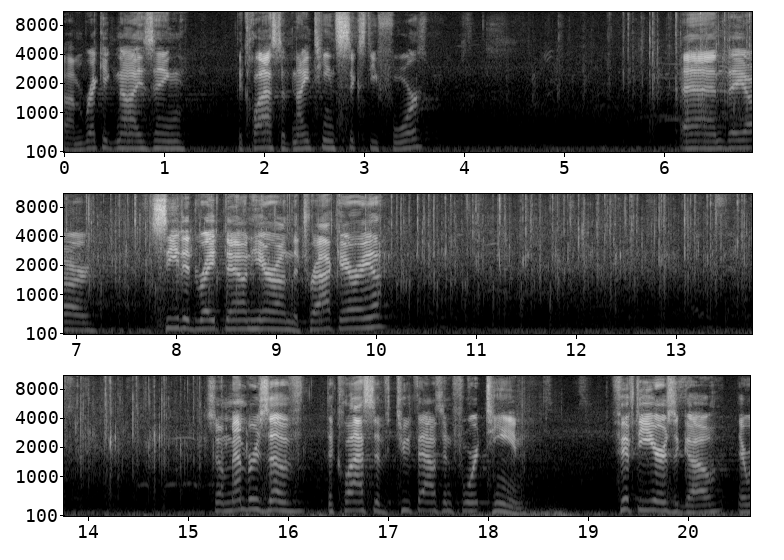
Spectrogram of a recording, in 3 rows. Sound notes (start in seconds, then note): 10.7 audience clapping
